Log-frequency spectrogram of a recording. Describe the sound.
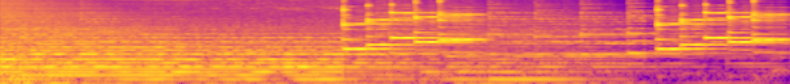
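Telephone ringing in a dramatized phone call: a bright ringtone melody of quick, high, repeating notes begins partway through, after a low, steady musical bed.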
